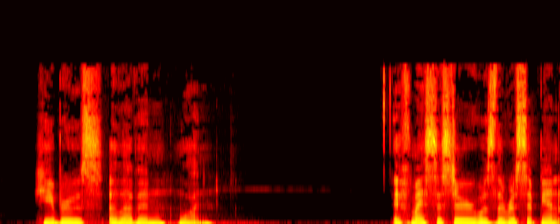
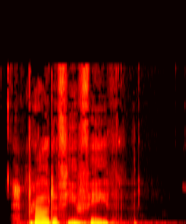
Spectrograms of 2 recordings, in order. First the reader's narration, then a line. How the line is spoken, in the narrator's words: Mommy whispered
